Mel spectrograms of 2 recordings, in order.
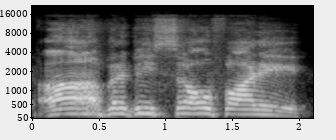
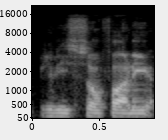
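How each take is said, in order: First: Gleeful pleading. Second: Low, soft murmur to yourself; quiet musing. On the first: Player torn over the paid gig, excitedly pleading. Player tempted, then exclaims the same. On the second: Player weighing the paid gig, quietly tempted. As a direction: let the tempting thought slip out softly. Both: Real, not acted.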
